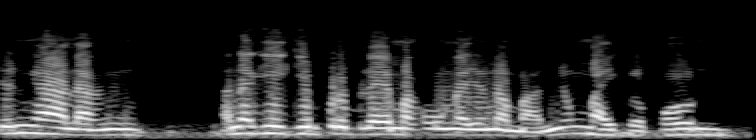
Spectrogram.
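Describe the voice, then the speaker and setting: A Filipino man with a slightly high voice talks casually to his vlog audience. He speaks haltingly, often searching for the word. Faint vehicle noise runs behind him. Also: lo-fi sound. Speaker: motorcycle vlogger. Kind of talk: casual vlog chat while riding. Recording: steady vehicle and road noise.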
